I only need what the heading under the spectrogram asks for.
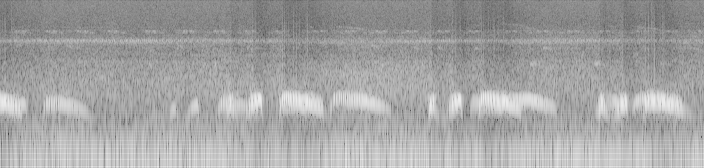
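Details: Low, mellow spotted dove cooing for luring wild doves: double clipped notes, each followed by a long, slightly falling coo, repeated in quick succession over a low hum.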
